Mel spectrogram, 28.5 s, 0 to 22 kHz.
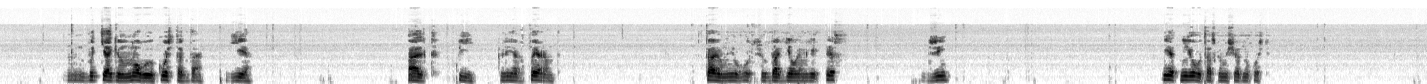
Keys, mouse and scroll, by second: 0.9 shift+middle click, 2.3 click, 4.4 e, 5.3 click, 5.9 click, 8.8 alt+p, 11.5-13.9 drag, 14.5 shift+middle click, 14.9 shift+scroll down 1, 15.9 s, 17.4 click, 18.2 g, 19.0 click, 20.2 middle click, 22.2 click, 24.0 e, 26.3 click, 28.4-28.5 middle drag.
